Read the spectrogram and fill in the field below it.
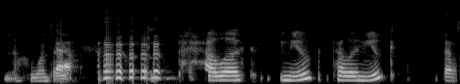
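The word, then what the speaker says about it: Palahniuk: Chuck palah who wants that I look new Pala nuke that's not how you say it I know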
